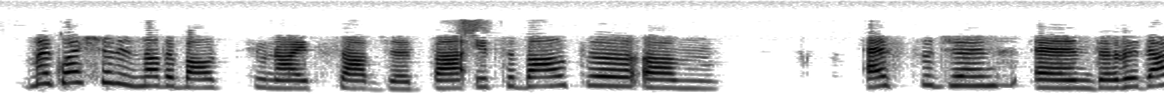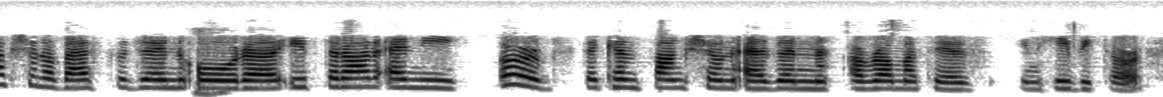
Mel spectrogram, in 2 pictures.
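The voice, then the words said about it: Foreign accent. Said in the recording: “That is my accent. I'm foreign as well.”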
